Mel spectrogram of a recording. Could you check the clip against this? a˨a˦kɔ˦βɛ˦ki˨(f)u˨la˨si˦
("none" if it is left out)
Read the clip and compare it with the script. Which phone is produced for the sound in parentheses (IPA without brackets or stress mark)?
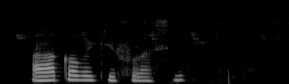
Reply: f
